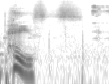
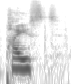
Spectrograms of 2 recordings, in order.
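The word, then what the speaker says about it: Paissa: believe that all right I thought it was pised or feisty no it's paste because the pun is it pays to listen thank you again I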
